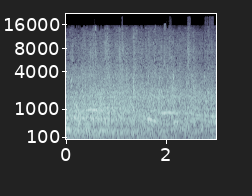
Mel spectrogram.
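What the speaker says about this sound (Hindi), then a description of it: "तालियां तो देते हैं आप लोग" Audience applause at a Jain initiation (diksha) ceremony in Jabalpur, a dense steady wash of clapping from a large crowd that holds at a constant level for the full stretch, with faint crowd murmur beneath.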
